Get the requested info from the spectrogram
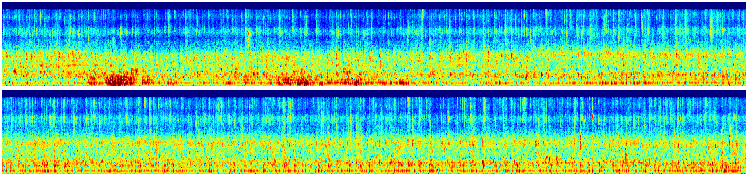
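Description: Steady rain falling on concrete walls, ground and plants, a dense hiss of many small drop ticks. A couple of low thumps come in the first several seconds.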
